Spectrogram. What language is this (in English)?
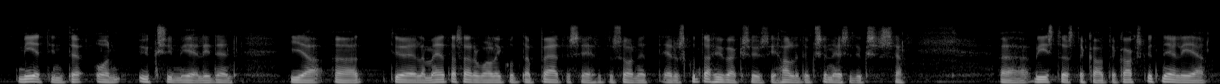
Finnish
